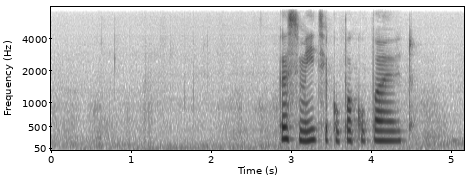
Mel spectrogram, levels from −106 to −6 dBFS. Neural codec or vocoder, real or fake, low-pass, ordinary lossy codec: codec, 16 kHz, 0.8 kbps, ZipCodec; fake; 7.2 kHz; none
